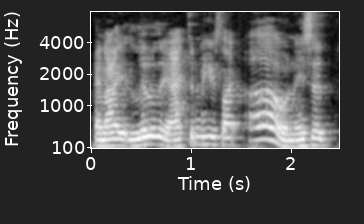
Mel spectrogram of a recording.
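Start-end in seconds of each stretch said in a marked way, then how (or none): 1.6-1.9 high-pitched "oh" of sudden delight; impressed realization. Retold or imitated. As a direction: imitate a listener who just got it. Acts out impressed producer's reaction.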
